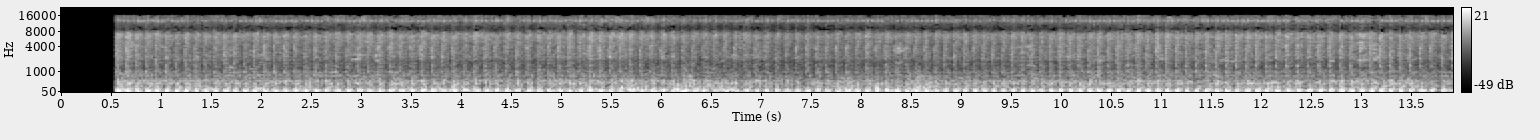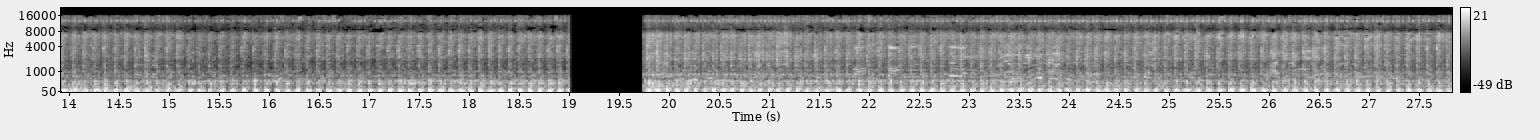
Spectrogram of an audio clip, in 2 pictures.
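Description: Small engine of a handlebar-steered vehicle running steadily under way, a fast even chugging pulse, cutting out briefly about three-quarters of the way through and then going on.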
